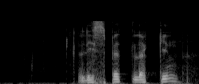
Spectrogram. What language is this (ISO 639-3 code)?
nor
